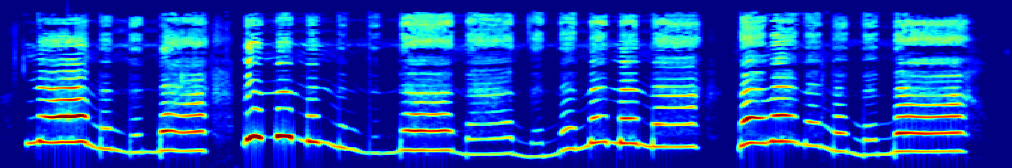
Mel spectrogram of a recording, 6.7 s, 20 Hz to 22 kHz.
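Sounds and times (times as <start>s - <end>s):
singing: 0.2s - 6.6s.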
